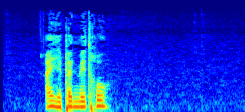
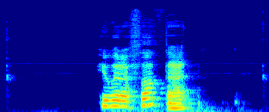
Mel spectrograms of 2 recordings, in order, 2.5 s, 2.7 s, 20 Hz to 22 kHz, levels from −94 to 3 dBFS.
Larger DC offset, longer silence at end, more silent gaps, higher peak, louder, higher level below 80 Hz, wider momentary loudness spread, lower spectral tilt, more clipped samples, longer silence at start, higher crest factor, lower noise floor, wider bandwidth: neither; first, 1.4 s vs 0.8 s; neither; first, -2 dBFS vs -14 dBFS; first, -21 LUFS vs -28 LUFS; first, -42 dBFS vs -64 dBFS; about the same, 9 LU vs 7 LU; about the same, -7.5 dB/octave vs -8.5 dB/octave; neither; second, 0.45 s vs 1 s; about the same, 20 dB vs 18 dB; second, -63 dBFS vs -83 dBFS; second, 14 kHz vs 16 kHz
